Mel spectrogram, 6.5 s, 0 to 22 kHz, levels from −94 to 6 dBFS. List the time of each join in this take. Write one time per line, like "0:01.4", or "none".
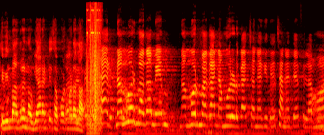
0:02.0

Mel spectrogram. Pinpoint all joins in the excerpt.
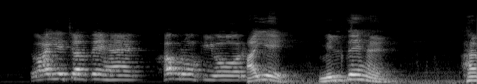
0:02.4

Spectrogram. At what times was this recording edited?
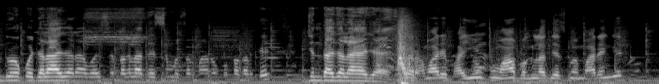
0:04.0

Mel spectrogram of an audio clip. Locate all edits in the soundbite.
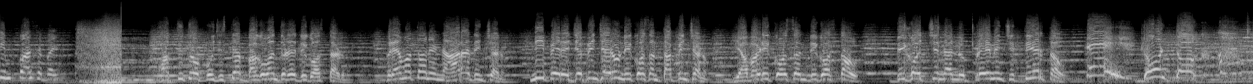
0:01.2

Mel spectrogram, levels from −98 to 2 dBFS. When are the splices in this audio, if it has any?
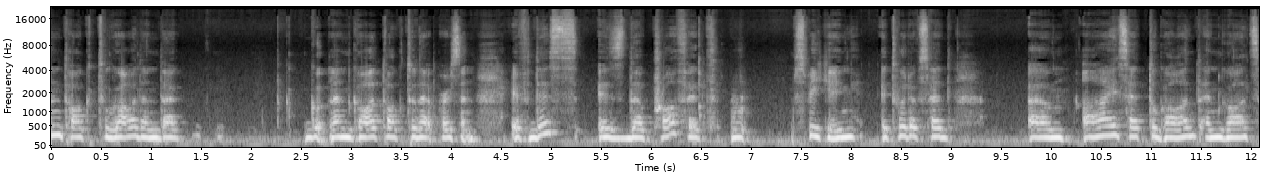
none

